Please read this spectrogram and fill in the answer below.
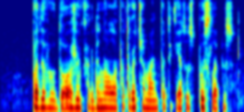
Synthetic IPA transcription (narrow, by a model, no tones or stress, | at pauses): pɐd̪ɐʋʲɛʊd̪oːʒʊkɐɾʲd̪ʲɪnoːlˠɐpʲɛt̪ɾʊt͡ʃʲomɐnpɐt̪ʲɪkʲḛːt̪ʊspʊslˠɐpʲʊs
